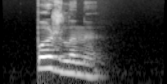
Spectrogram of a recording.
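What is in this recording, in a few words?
"пӧжлыны", Komi, female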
